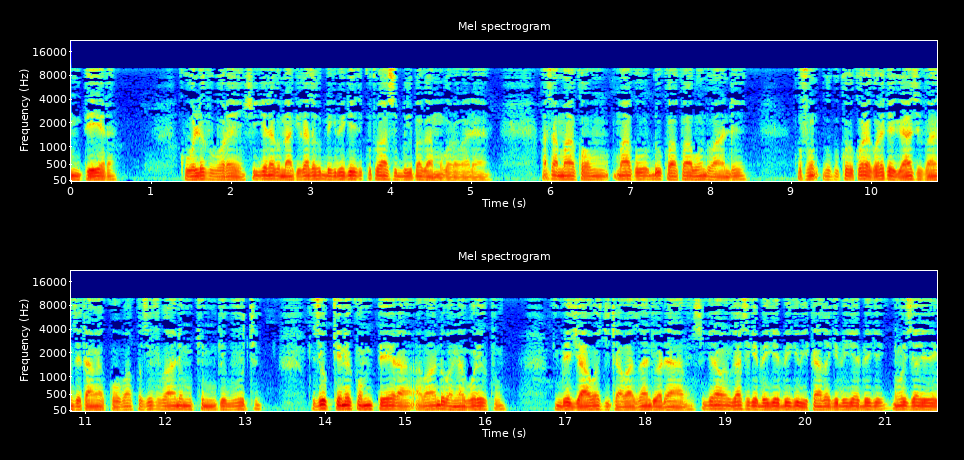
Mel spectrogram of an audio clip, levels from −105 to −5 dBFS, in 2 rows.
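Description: From start to finish the speech carries heavy codec damage, likely from Vorbis compression at a low bitrate. Nothing is present above 9.7 kHz, and the remaining treble turns grainy and hissy. Unlike a plain low-pass filter, the damage adds noise-like roughness rather than simply dulling the sound.

Pre-echo occurs at 13.06 s and again from 14.10 to 14.12 s. The coding noise meant for a sharp onset spreads backward into the quiet moment just before it, by 18 ms and 20 ms respectively. Each attack is preceded by a brief hiss and sounds smeared. This differs from a click, because the noise builds up ahead of the onset instead of appearing as an isolated spike.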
